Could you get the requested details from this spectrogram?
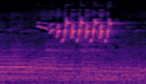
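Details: Wedani-style European goldfinch from Morocco, recorded at Casablanca's Souk al-Qriaa bird market. It delivers a short, fast string of sharp, high twittering notes under a second long. A steady low crowd murmur sits beneath.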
